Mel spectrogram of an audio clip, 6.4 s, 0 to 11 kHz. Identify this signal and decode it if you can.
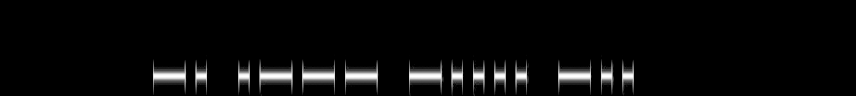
Morse code, heard as a keyed tone, about 15 wpm, 700 Hz. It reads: NJ6D
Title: USA Call Signs - 4 Characters - Repeated 2x - 15wpm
